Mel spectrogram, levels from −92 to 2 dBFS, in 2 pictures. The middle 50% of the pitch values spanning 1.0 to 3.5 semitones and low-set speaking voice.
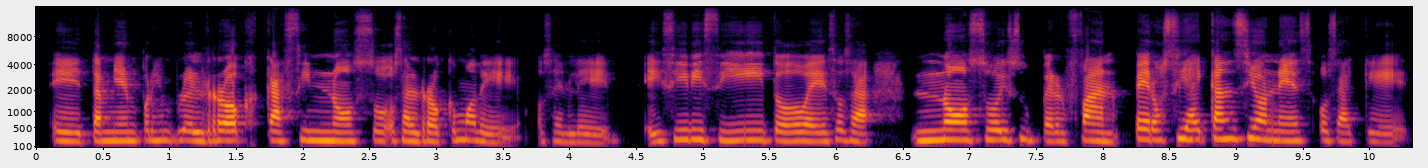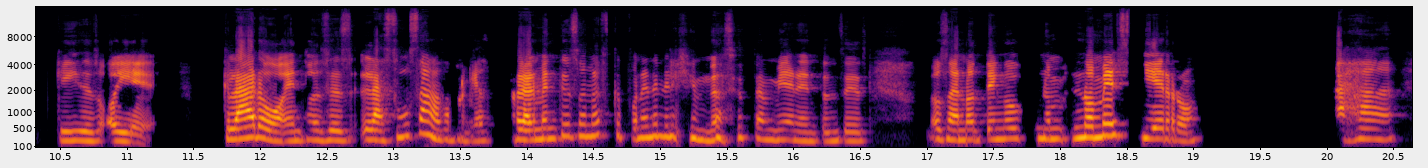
No: average, 2.8 semitones; high, 215 Hz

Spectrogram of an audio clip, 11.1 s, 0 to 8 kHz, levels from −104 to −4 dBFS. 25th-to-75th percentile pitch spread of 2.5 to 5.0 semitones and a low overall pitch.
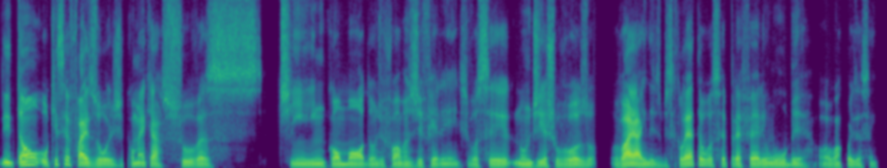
Yes: average, 2.9 semitones; low, 100 Hz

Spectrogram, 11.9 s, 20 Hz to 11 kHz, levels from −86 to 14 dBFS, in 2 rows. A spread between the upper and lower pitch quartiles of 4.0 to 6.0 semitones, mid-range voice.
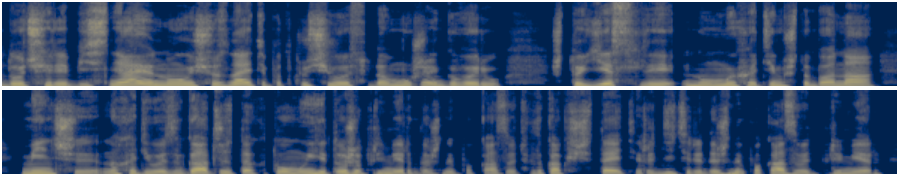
No: average, 2.8 semitones; medium, 160 Hz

